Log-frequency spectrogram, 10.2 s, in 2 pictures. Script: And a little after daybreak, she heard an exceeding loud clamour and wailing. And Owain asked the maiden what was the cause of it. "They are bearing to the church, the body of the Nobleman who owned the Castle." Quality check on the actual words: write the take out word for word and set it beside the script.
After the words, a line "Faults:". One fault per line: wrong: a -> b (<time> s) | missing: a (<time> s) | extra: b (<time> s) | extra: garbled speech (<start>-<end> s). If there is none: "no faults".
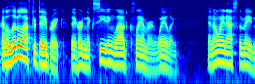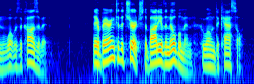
And a little after daybreak, they heard an exceeding loud clamour and wailing. And Owain asked the maiden what was the cause of it. "They are bearing to the church, the body of the Nobleman who owned the Castle."
Faults:
wrong: she -> they (1.4 s)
